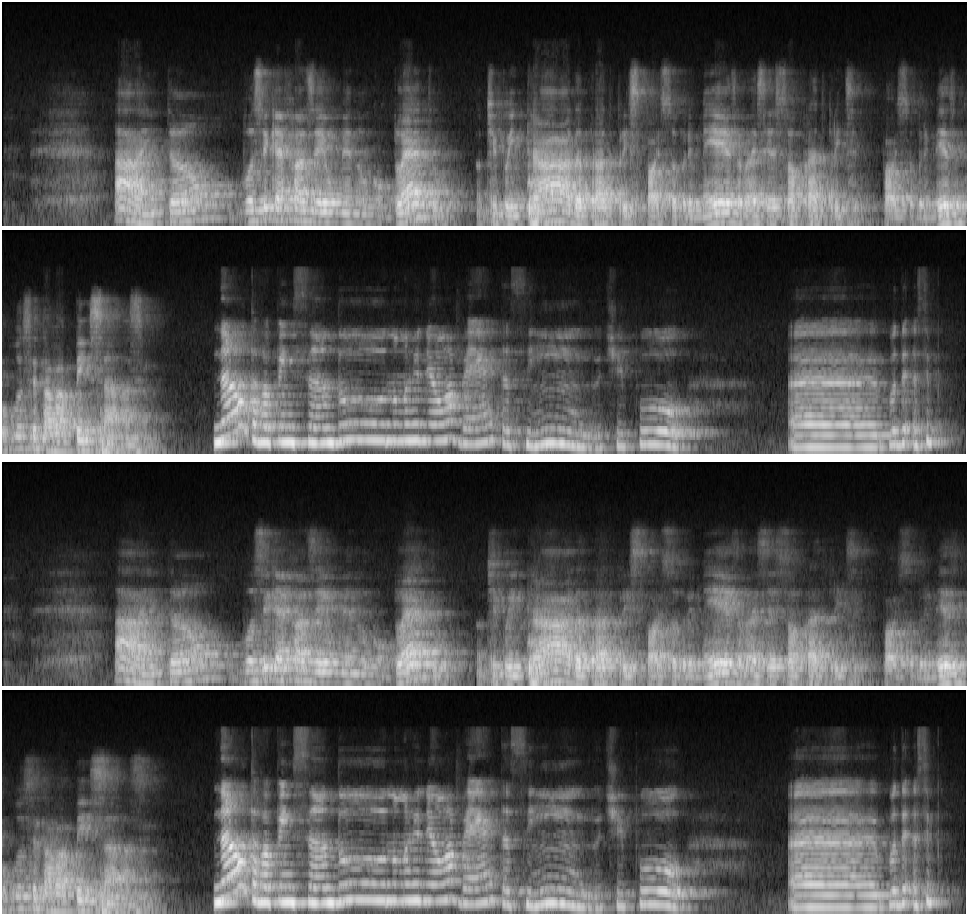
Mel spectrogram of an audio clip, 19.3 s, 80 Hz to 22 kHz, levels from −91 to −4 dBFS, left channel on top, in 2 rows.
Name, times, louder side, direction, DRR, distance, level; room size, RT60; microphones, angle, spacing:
voice 1, 0.4-4.5 4.9-8.6 8.8-11.2, left 1 dB, 50° left, 5.2 m, -24 dB
voice 2, 11.8-16.5 17.5-19.0, right 1 dB, 20° right, 2.2 m, -22 dB
29.5 x 20.0 x 6.5 m
head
